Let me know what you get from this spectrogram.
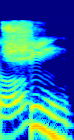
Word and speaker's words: Sheen: either Shane or Shene, I'm not quite sure. – Sheen. Larry Sheen. – Like Charlie Sheen? – Exactly.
